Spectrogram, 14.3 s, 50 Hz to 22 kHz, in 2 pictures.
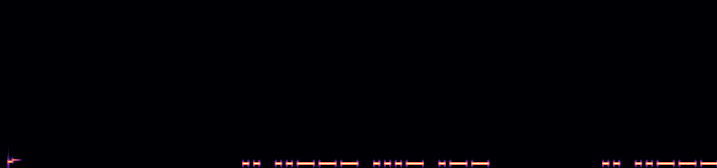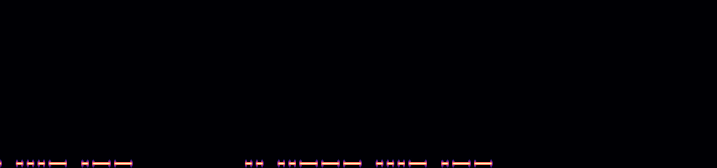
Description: Morse code, heard as a keyed tone, about 22 wpm, 700 Hz. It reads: I2VW I2VW I2VW
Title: DXCC-100 Call Signs - 4 Characters - Repeated 3x - 22wpm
